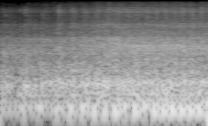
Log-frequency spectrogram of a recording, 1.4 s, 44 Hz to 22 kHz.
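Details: 2005 Mio Sporty 5TL scooter right after electric start: the small engine putters at an even, quick idle with no misses, rattles or knocks, and no smoke. Sounds healthy.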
